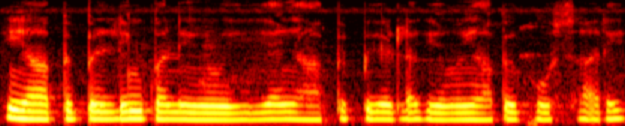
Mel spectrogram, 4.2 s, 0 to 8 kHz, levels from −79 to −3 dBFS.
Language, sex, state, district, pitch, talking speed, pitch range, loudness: Hindi, female, Haryana, Rohtak, 175 Hz, 230 wpm, 165-180 Hz, -17 LUFS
